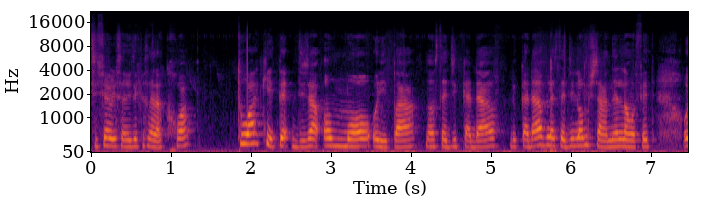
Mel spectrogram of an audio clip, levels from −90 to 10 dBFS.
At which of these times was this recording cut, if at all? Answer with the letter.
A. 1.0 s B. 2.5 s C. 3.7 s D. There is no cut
D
